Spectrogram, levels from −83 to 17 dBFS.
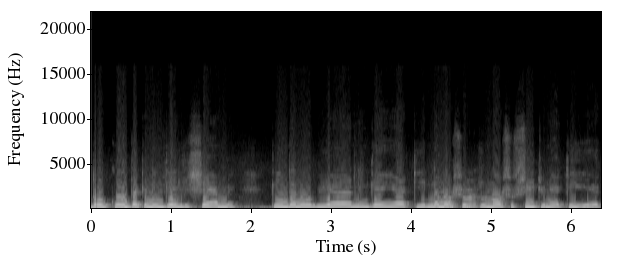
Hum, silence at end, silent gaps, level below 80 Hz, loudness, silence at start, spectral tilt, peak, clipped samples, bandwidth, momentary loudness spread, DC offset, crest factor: none; 0 s; none; -44 dBFS; -19 LUFS; 0 s; -8 dB/octave; -12 dBFS; under 0.1%; 8.6 kHz; 4 LU; 0.2%; 6 dB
